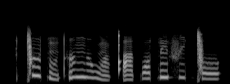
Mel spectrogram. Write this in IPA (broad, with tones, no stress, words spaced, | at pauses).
ǀɯ˥tũ˩tʼɯ˥ŋɯ˦ wõ˩ qʼɛ˨pɔ˦tĩ˥fi˥ ǀo˦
